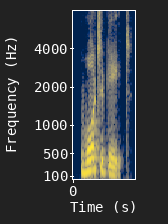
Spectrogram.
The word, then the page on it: watergate: Indian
